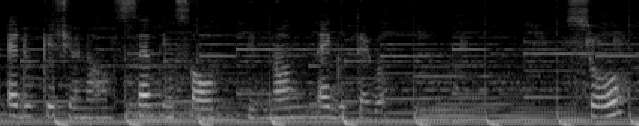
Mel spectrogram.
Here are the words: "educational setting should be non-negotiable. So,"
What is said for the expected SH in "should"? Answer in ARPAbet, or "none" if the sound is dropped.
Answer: S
